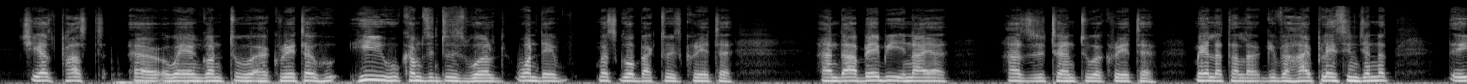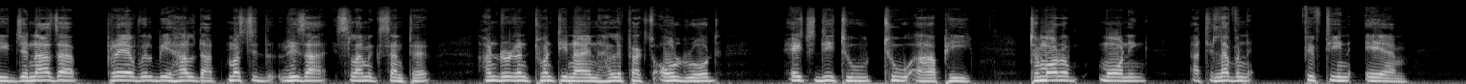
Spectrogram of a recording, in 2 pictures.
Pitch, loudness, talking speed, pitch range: 165 Hz, -17 LUFS, 130 wpm, 155-175 Hz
